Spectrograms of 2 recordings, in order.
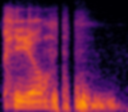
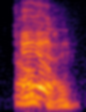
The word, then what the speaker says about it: P3OL: And from we call it Peel. Peel.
